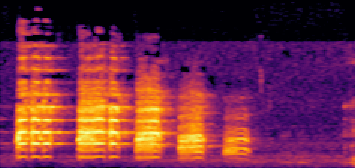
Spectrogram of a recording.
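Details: A male francolin at sunset in April in Sabi Sand, South Africa, gives harsh, grating calls in quick bursts, a territorial call telling other males this is his place; another male answers farther away.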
